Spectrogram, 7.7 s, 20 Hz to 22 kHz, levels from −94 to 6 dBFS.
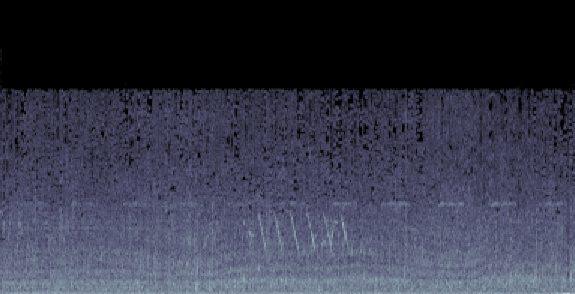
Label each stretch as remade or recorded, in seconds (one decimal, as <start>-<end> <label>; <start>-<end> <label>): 0.0-5.8 recorded; 5.8-7.1 remade; 7.1-7.7 recorded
